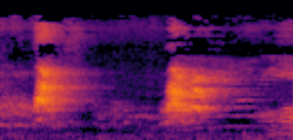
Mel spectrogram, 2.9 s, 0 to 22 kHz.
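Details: Female Chihuahua barking at arriving guests at home, two sharp barks about 1.4 seconds apart with people talking in the background.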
